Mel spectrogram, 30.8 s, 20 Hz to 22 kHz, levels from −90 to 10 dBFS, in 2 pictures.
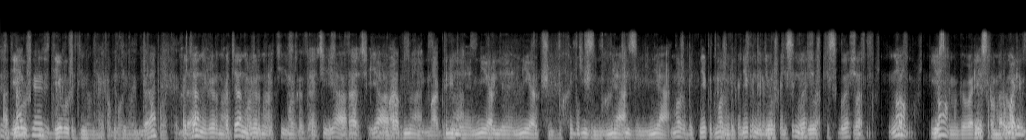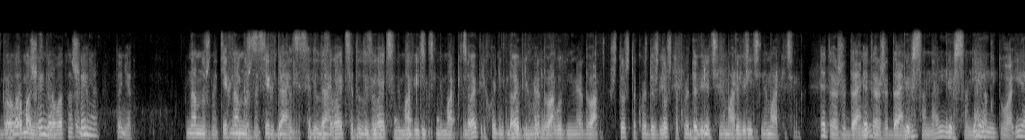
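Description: Throughout the speech, a doubled audio track trails the original by roughly 0.7 s at about equal level, likely from a second, slower capture path mixing the sound in again. From start to end, heavy Opus voice compression leaves nothing above 8.7 kHz, so the speech sounds muffled, hoarse and slightly robotic, which fits the SILK coder at around 10 kbps.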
